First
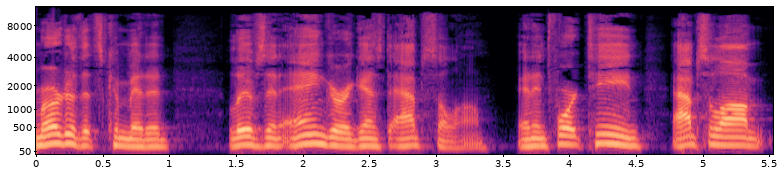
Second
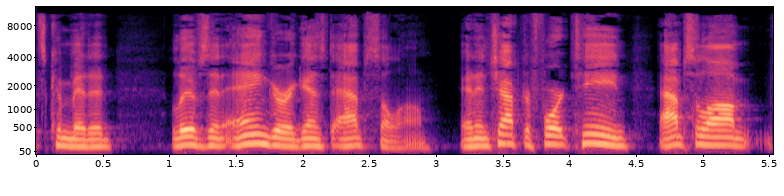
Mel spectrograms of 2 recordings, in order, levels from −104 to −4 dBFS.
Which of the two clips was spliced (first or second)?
first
